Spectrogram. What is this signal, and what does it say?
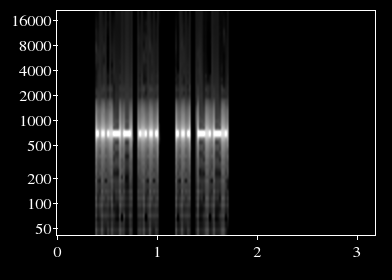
Morse code, heard as a keyed tone, about 44 wpm, 700 Hz. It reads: 3H SC
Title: Winter Field Day Exchanges 45wpm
